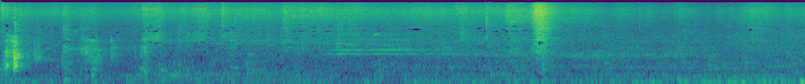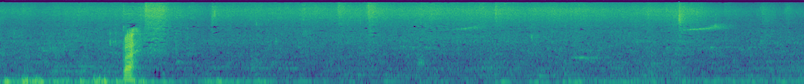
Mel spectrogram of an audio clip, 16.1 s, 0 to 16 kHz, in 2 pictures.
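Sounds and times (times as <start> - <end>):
dog snuffling and rustling plants: 4.9 - 5.8.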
